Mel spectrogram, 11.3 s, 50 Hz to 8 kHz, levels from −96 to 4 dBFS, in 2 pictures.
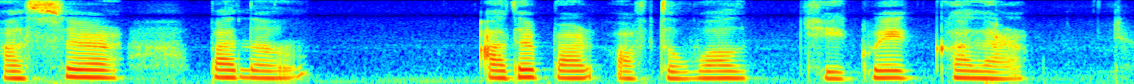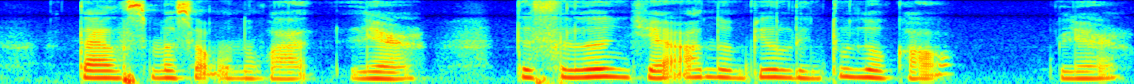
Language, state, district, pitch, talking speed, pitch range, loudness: Ao, Nagaland, Kohima, 205 Hz, 105 wpm, 190-220 Hz, -18 LUFS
